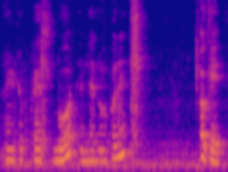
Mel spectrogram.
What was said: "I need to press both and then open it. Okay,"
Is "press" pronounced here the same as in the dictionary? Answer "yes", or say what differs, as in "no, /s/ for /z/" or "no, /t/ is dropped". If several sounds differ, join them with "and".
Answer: yes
